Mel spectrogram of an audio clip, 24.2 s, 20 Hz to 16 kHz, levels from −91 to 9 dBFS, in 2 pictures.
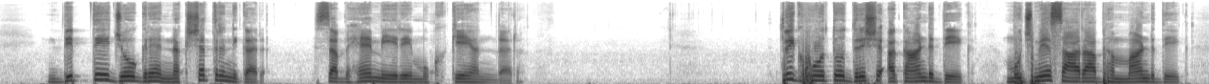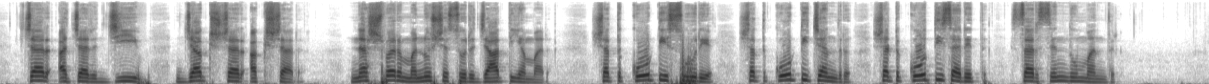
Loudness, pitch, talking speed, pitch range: -15 LUFS, 160 Hz, 100 wpm, 135-185 Hz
